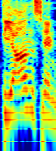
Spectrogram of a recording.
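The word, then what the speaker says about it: Tientsin: king S लगता है इसको कहते न सेन treaty of टी ई आई टी ई एन एस आई एन बैठ के अंग्रेजी उच्चारण नहीं करना न सेन लिख दो चप दोनों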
